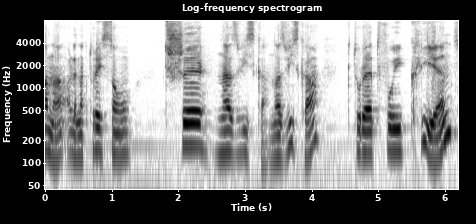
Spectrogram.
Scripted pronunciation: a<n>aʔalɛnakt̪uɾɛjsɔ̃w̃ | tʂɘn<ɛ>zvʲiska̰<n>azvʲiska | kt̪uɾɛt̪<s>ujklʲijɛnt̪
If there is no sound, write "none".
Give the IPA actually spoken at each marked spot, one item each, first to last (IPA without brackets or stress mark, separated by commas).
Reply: n, a, n, f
